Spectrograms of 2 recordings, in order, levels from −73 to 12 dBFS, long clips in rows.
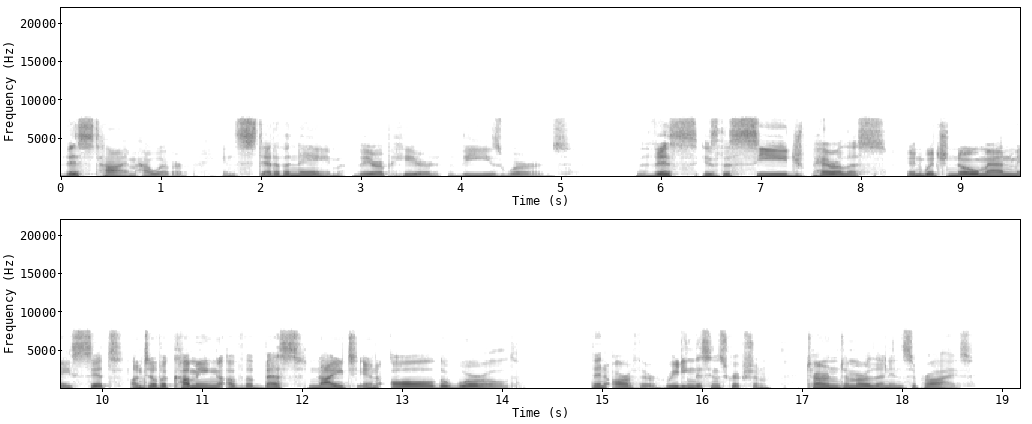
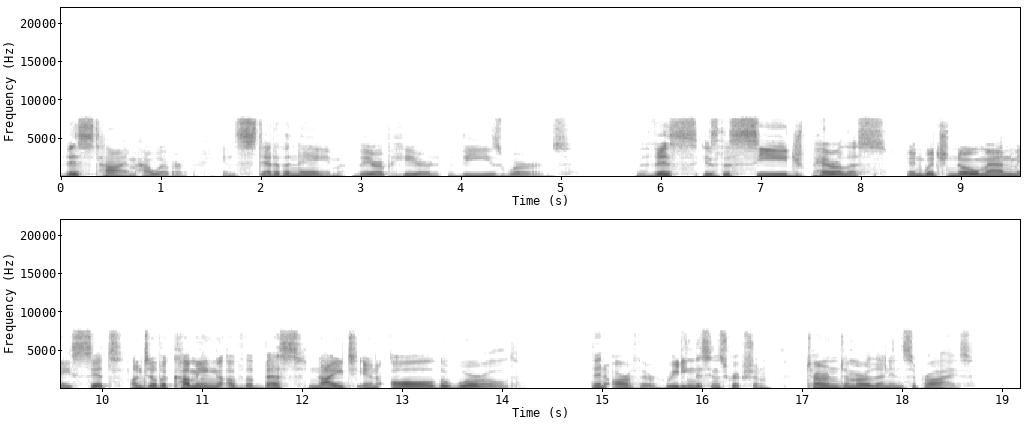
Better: first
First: none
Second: background sound (Piano); 19 dB below the speech

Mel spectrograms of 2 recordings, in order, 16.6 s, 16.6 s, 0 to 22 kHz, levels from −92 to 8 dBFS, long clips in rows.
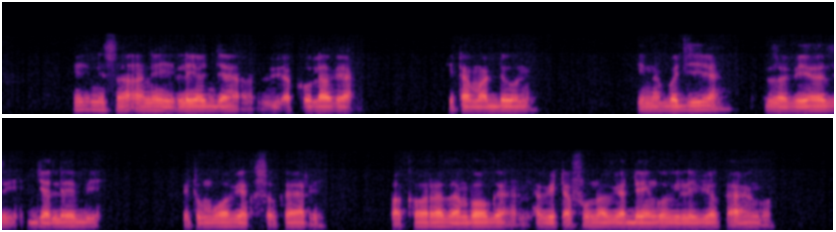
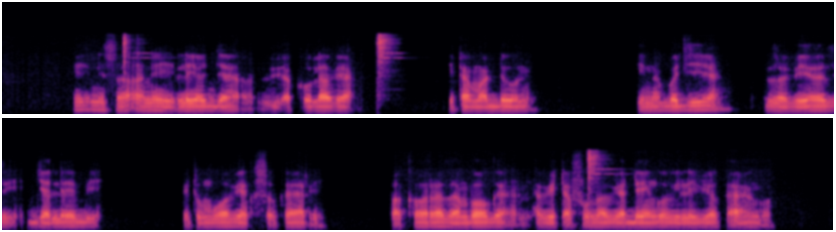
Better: first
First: none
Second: noise reduction (neural mask model RNNoise)

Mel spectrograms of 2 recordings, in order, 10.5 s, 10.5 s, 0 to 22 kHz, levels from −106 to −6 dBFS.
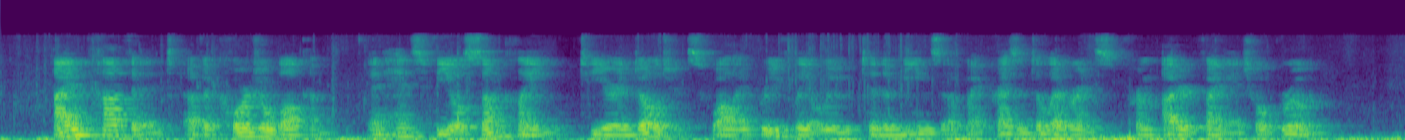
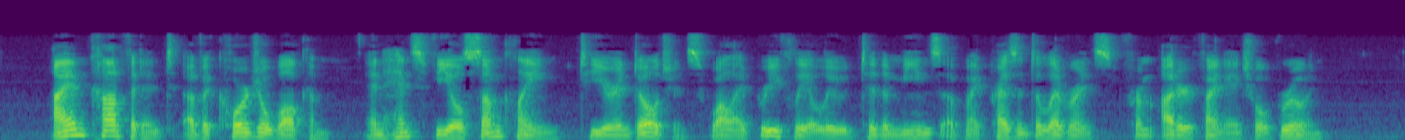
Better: second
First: background sound (Wind); 4 dB below the speech // room echo; dies away in 0.6 s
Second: none

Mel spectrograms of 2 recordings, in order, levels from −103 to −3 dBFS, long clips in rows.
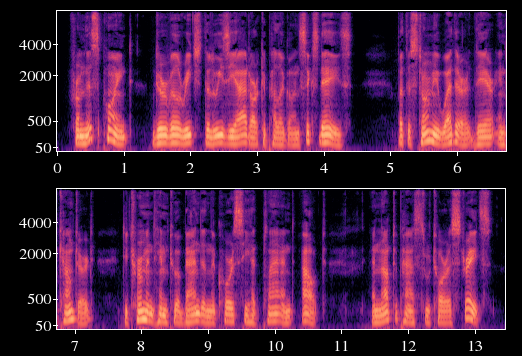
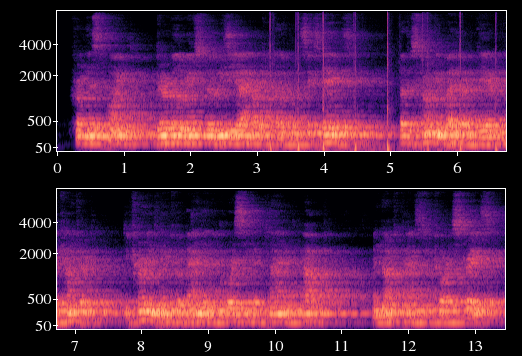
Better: first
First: none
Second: background sound (Walk, footsteps); 19 dB below the speech // room echo; dies away in 2.2 s

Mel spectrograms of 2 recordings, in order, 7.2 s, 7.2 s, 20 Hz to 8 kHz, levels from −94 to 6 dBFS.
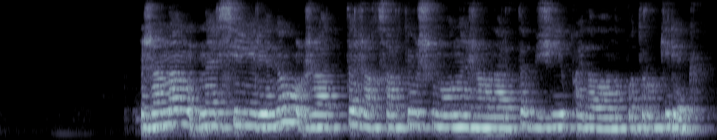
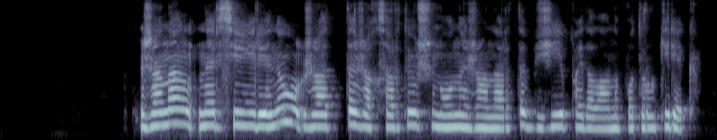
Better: second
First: room echo; dies away in 0.7 s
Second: none

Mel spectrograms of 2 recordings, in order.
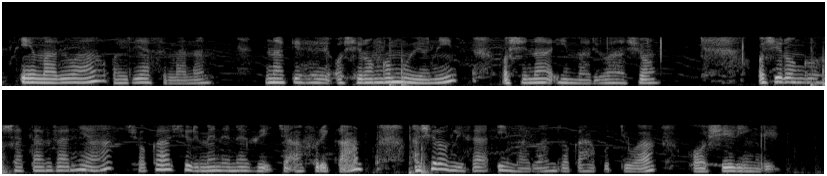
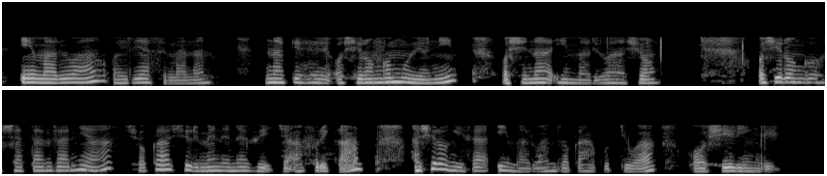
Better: second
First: background sound (Squeak); 20 dB below the speech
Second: none

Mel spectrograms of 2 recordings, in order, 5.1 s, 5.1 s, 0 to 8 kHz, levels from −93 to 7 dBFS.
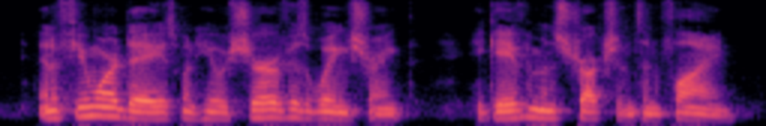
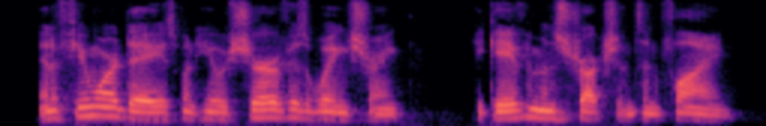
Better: first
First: none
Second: noise reduction (neural mask model DeepFilterNet 3)

